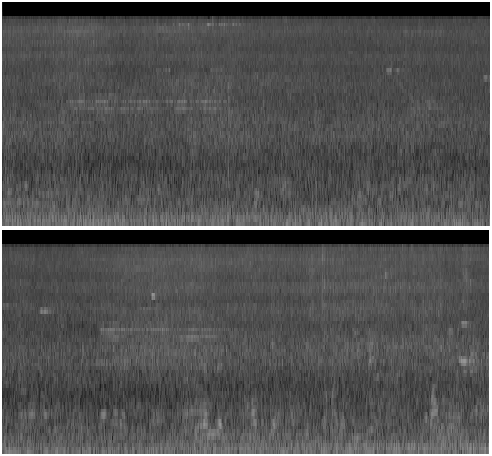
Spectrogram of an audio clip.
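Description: Traffic rumbles steadily on a street.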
